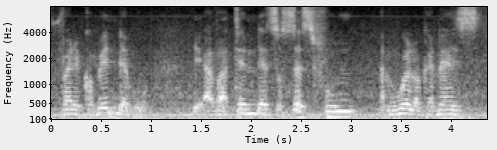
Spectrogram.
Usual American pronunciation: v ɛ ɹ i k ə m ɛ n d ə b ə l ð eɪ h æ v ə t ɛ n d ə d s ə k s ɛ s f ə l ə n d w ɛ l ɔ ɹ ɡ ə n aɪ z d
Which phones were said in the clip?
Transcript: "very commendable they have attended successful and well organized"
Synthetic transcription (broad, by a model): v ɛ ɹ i k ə m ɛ n d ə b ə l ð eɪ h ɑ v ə t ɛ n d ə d s ə k s ɛ s f ə l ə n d w ɛ l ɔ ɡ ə n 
